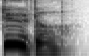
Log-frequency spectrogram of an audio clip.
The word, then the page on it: doodle: British English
